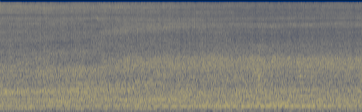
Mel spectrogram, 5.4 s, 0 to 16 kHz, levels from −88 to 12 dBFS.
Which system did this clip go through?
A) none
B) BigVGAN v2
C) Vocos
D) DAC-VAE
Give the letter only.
A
